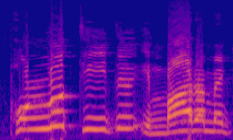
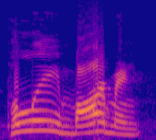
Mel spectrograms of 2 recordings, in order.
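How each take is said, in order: First: The -ed ending of polluted is clearly pronounced. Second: The -ed ending of polluted is not heard. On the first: "이렇게 들릴까요? 아니죠"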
